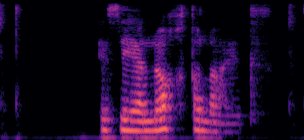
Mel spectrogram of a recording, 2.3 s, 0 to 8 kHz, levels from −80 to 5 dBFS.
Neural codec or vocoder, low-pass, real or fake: none; 7.2 kHz; real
